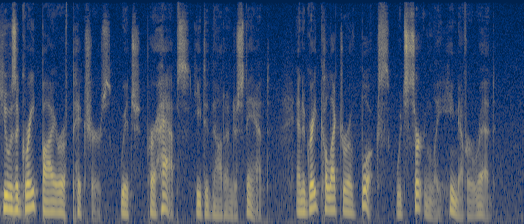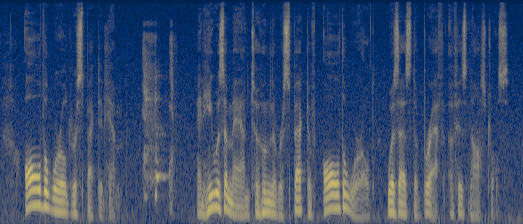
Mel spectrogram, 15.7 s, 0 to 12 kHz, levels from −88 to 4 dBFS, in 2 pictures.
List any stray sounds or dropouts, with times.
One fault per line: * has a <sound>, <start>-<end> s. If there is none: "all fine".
* has a throat clearing, 10.0-10.5 s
